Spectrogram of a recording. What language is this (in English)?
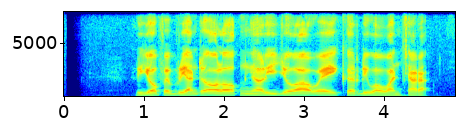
Sundanese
